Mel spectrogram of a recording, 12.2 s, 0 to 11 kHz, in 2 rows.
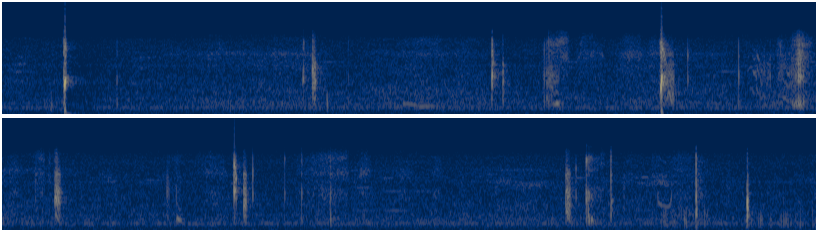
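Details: Baby with hiccups: irregular short hiccup-like catches, about 13 a minute, over soft room noise and small clicks.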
